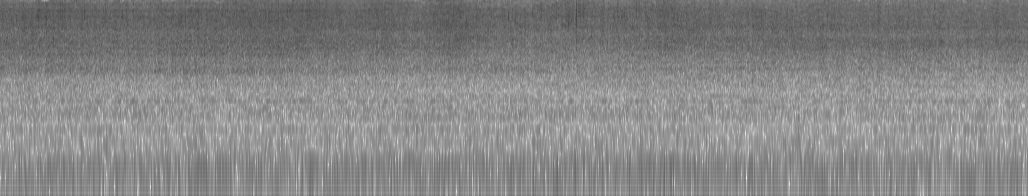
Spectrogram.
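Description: Coated zucchini blossoms frying in oil in a nonstick skillet over lowered heat: a steady sizzle.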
